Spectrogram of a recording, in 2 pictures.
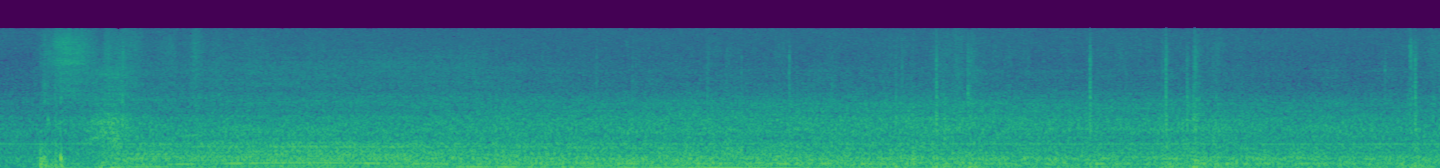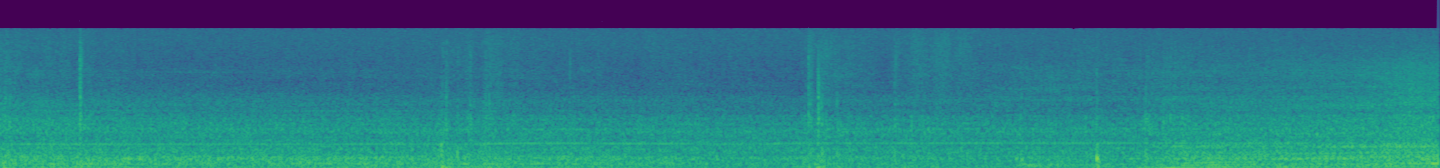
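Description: Car engine and tyre noise while driving on a city street: the engine picks up as the car pulls away from a standstill about a second in, then runs steadily while cruising, and picks up again near the end.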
